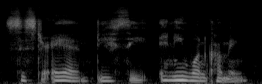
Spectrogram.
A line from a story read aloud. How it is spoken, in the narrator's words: replied she, and again softly called to her sister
